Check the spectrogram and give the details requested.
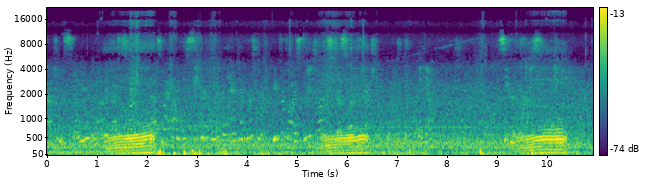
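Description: Groaning, slightly tonal snores every four seconds or so, about 15 a minute, over steady background rumble.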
